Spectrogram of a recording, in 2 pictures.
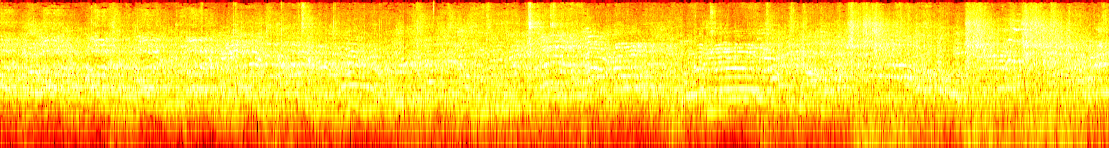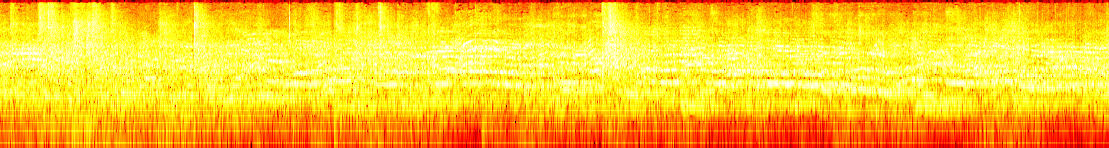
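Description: A small indoor crowd cheers and shouts throughout.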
